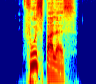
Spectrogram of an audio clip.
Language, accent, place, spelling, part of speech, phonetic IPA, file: German, Germany, Berlin, Fußballes, noun, [ˈfuːsˌbaləs], De-Fußballes.ogg
- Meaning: genitive singular of Fußball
